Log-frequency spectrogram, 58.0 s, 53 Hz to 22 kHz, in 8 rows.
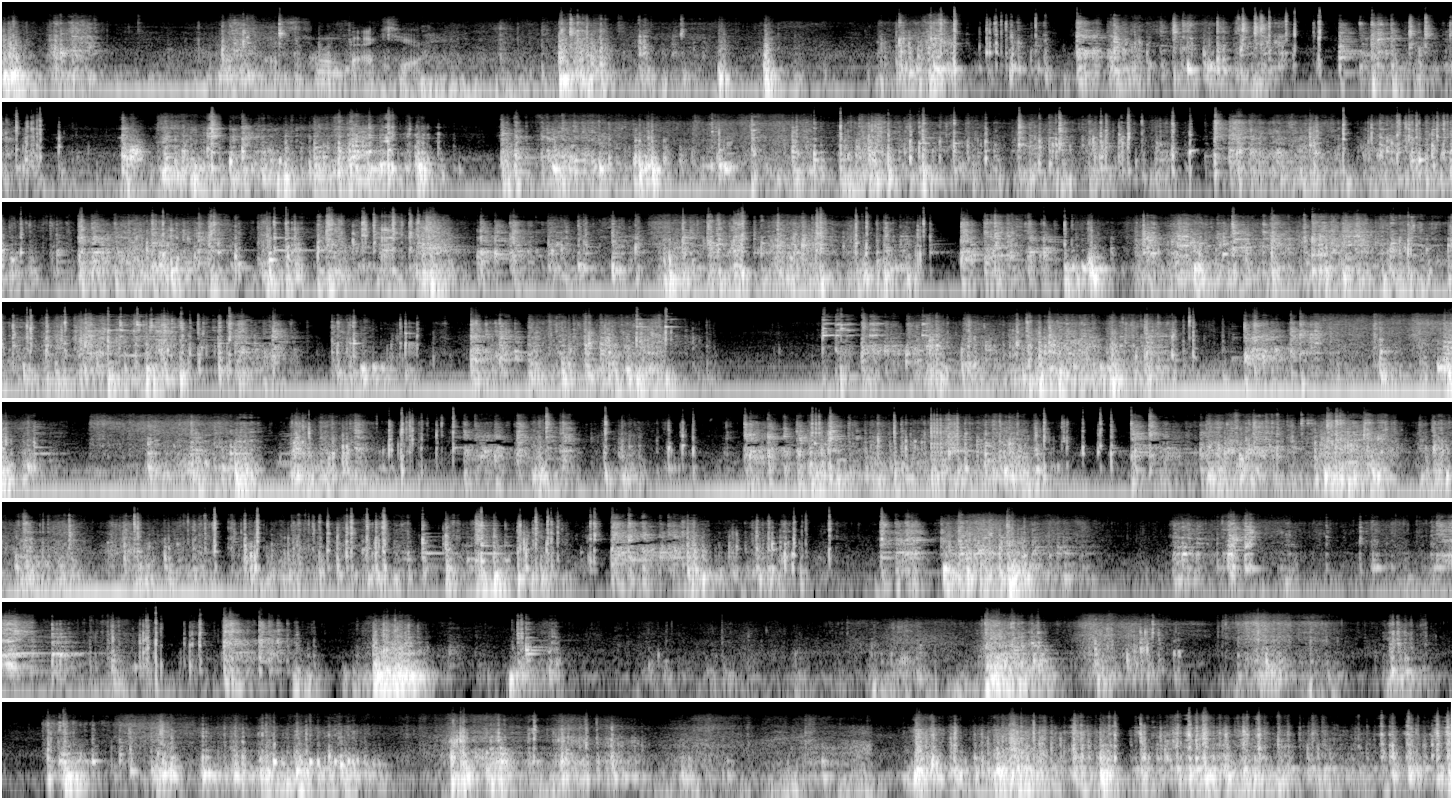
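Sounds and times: low rumble: 0.0 - 5.9
cans and bottles clinking: 2.8 - 46.5, 48.4 - 54.0, 55.3 - 57.9.

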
